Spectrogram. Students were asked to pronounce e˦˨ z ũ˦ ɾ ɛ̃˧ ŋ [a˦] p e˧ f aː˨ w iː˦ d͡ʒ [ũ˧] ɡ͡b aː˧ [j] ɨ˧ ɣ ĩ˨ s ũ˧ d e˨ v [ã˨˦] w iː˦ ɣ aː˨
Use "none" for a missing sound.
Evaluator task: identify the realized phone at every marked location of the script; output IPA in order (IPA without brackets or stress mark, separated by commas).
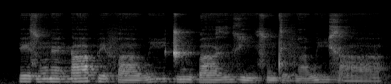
aː˦, ũ˧, ɣ, ã˨˦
